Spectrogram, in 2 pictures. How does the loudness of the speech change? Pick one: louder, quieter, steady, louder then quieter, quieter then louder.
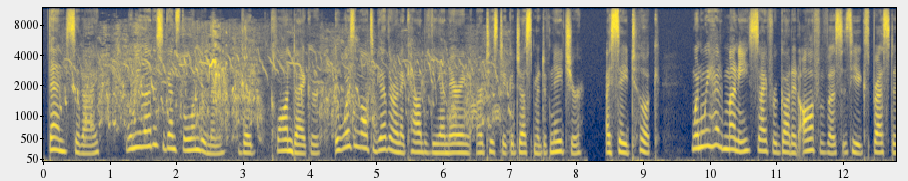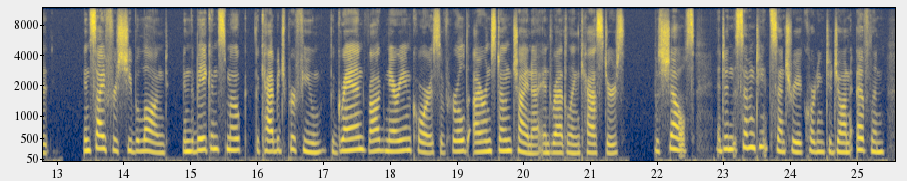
steady.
